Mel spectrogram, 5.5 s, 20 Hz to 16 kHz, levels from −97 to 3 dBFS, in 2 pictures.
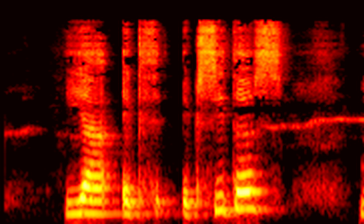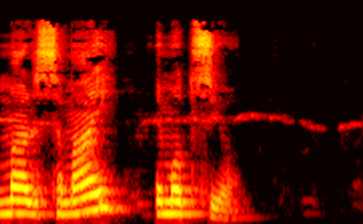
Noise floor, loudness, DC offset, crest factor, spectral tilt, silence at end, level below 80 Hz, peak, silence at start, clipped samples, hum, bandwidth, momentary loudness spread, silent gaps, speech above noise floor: -69 dBFS; -22 LUFS; under 0.1%; 20 dB; -2.5 dB/octave; 1 s; -74 dBFS; -4 dBFS; 0.5 s; under 0.1%; none; 11.5 kHz; 16 LU; none; 48 dB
